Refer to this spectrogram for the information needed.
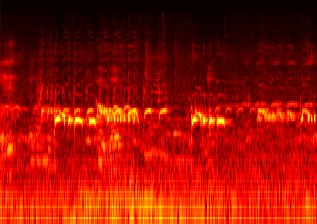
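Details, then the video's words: Vigorously singing cemani zebra dove giving bursts of soft, stuttering coos that run into purring trills, several phrases overlapping closely over a low background hum. "SUARA PERKUTUT CEMANI GACOR"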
